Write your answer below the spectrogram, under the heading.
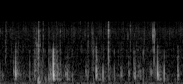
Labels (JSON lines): {"label": "biophony, sea urchins (Echinidae)", "recorder": "SoundTrap 600 or HydroMoth"}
